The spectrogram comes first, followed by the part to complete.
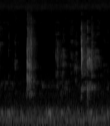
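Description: Faint handling of glossy trading cards as one is slid off the stack: two short, soft scuffs, about half a second in and again near the end.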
